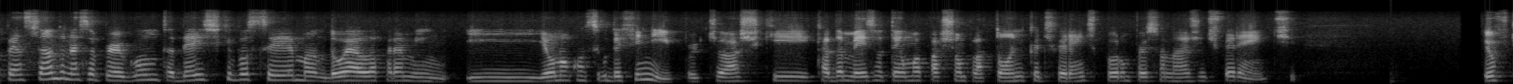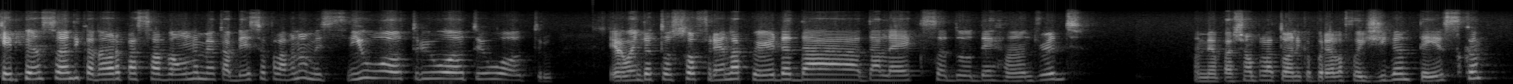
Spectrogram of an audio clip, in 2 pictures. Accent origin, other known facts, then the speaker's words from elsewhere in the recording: Franca, São Paulo, Brazil; eu sou de Franca, do, do interior de São Paulo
